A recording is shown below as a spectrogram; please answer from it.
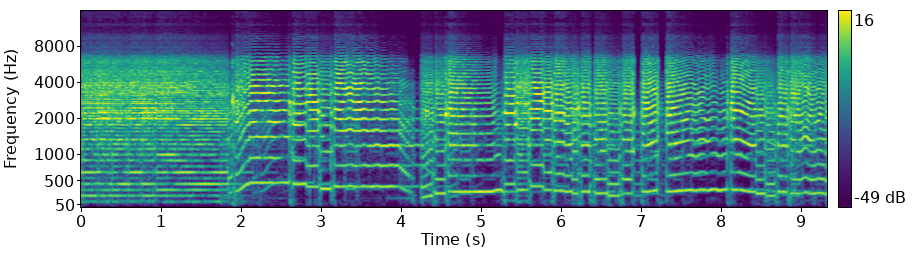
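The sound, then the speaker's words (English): Slide guitar played through a Carbon Copy delay pedal with slight modulation: loud, sustained, gliding notes that slur up and down in pitch, with a continuous, full tone throughout. “So you're not really hearing the repeats until I stop playing, and it's just nice. With slide, the Carbon Copy is like the best. It's so good. It just fills in the sound, and I have some slight modulation on it,”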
